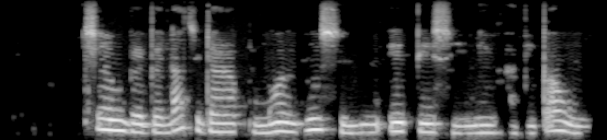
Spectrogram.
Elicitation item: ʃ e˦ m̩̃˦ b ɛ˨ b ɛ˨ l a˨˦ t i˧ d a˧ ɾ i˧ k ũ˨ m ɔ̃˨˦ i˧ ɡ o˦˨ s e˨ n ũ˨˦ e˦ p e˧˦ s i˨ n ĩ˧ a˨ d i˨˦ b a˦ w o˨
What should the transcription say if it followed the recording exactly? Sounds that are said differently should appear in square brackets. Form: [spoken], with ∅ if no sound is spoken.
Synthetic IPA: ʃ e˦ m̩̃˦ b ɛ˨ b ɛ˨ l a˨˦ t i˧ d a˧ ɾ [a˧] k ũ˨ m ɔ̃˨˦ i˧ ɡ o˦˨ s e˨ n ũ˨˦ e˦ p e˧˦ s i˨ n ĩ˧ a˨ [b] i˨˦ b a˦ w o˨

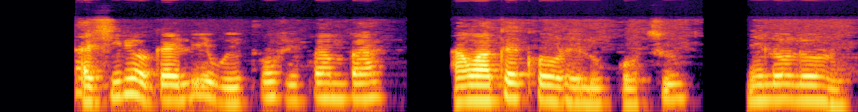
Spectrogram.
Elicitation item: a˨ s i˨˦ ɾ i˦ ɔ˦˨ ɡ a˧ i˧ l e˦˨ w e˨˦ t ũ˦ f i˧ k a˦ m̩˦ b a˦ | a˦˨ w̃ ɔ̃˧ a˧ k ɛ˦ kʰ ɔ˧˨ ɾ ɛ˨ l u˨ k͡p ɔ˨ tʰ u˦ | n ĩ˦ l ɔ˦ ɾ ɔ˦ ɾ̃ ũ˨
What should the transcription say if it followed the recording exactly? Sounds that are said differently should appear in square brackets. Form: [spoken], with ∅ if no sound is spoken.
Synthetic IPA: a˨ [ʃ] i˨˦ ɾ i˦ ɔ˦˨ ɡ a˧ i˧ l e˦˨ w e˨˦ t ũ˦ f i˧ [k͡p] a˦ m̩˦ b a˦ | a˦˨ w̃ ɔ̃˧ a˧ k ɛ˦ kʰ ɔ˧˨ ɾ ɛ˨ l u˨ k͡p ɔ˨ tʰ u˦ | n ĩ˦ l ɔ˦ [l] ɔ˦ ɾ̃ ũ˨

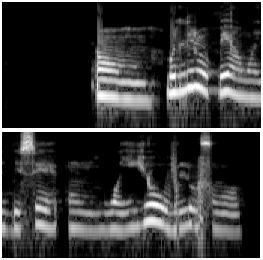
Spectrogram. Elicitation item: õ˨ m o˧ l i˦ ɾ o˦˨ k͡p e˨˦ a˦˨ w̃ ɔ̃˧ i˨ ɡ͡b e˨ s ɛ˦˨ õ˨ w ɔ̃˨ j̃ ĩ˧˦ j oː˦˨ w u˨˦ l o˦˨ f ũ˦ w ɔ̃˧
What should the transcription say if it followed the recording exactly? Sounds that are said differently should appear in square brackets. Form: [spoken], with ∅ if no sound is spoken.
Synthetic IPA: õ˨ m o˧ l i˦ ɾ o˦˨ k͡p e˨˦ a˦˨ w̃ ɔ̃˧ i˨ ɡ͡b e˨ s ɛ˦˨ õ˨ w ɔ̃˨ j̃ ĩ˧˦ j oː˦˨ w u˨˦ l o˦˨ f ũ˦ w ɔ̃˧

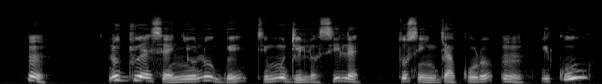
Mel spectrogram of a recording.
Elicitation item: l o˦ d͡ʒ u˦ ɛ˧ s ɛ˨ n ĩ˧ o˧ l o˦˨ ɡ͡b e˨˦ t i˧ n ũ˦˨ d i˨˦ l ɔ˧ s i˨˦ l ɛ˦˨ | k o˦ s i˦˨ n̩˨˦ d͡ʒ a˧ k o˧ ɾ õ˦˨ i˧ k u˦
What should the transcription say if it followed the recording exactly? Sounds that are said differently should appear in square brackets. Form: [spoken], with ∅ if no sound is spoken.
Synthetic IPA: l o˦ d͡ʒ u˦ ɛ˧ s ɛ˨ n ĩ˧ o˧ l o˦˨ ɡ͡b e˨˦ t i˧ [m] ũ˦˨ d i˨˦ l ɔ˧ s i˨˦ l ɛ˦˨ | [t] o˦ s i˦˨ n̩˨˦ d͡ʒ a˧ k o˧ ɾ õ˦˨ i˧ k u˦

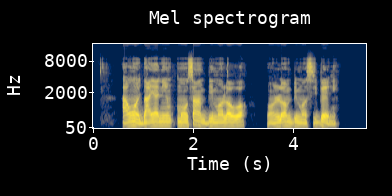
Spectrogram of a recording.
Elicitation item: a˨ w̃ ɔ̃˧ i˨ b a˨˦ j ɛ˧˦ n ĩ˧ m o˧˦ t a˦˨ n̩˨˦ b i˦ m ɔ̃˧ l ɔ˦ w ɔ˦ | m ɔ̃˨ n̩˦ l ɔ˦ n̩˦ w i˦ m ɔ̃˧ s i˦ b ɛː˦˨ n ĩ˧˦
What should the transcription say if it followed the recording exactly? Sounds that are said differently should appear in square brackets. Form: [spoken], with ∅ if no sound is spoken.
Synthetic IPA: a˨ w̃ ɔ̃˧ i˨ [ɡ͡b] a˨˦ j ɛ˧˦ n ĩ˧ m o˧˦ [s] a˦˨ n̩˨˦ b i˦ m ɔ̃˧ l ɔ˦ w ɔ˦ | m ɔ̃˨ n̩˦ l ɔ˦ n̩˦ [b] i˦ m ɔ̃˧ s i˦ b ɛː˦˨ n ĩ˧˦

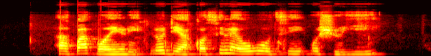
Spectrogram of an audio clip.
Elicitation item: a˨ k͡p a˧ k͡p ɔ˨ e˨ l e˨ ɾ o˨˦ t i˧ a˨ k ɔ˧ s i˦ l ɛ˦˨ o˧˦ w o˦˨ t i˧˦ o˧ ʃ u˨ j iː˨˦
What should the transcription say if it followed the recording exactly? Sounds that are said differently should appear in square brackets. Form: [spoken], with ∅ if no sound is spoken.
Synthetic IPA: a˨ k͡p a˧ k͡p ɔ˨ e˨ [ɾ] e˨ [l] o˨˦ [d] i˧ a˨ k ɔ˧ s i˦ l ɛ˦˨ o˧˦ w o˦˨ t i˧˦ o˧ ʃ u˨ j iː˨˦

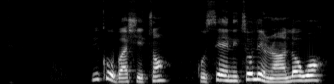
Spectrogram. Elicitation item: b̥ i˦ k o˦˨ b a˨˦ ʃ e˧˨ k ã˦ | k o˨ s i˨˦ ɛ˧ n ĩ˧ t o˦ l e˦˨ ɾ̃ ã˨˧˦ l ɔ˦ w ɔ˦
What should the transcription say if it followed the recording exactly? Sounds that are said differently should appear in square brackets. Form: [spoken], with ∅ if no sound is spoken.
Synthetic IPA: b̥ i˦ k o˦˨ b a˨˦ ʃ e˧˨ [t] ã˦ | k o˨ s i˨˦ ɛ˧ n ĩ˧ t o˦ l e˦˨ ɾ̃ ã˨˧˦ l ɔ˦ w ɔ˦

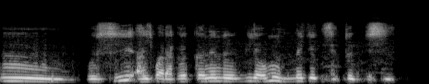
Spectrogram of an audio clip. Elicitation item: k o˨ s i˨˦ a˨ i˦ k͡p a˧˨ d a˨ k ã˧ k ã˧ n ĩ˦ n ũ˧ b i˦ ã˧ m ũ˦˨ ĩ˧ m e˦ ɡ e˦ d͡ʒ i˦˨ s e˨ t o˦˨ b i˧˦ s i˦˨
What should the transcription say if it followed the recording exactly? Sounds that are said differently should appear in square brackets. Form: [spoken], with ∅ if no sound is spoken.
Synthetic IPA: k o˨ s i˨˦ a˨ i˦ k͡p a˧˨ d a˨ k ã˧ k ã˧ n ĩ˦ n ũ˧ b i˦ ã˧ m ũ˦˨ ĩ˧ m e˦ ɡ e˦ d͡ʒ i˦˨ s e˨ t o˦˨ b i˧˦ s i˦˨

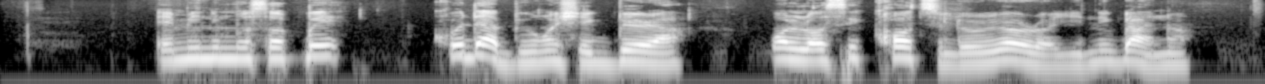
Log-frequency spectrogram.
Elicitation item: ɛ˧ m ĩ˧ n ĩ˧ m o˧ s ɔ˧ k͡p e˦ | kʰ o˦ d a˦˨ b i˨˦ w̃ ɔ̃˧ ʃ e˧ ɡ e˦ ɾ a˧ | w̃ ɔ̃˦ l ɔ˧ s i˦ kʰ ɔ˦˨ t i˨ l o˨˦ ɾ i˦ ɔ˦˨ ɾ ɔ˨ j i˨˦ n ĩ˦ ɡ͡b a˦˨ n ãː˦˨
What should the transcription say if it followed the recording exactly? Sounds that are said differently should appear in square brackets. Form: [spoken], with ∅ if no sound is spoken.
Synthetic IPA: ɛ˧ m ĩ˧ n ĩ˧ m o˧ s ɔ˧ k͡p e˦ | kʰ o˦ d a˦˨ b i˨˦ w̃ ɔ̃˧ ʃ e˧ [ɡ͡b] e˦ ɾ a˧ | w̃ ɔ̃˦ l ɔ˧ s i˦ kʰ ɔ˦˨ t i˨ l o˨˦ ɾ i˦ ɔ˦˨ ɾ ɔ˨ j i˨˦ n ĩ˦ ɡ͡b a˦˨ n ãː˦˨

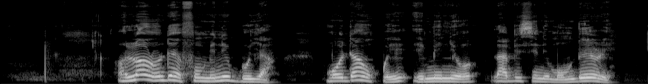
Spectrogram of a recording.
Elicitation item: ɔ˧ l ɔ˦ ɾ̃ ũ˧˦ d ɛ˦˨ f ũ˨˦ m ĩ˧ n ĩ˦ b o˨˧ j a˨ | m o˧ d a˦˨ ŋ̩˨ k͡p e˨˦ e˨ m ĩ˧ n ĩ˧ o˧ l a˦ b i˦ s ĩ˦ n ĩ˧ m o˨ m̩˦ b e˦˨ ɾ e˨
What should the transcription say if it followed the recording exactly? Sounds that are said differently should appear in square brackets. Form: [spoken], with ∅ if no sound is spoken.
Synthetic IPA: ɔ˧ l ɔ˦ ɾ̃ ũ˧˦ d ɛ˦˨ f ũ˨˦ m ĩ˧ n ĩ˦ [ɡ͡b] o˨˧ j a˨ | m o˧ d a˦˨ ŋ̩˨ k͡p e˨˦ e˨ m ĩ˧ n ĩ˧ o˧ l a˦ b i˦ s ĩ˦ n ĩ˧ m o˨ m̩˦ b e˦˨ ɾ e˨

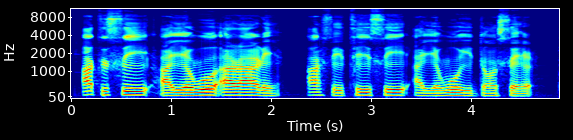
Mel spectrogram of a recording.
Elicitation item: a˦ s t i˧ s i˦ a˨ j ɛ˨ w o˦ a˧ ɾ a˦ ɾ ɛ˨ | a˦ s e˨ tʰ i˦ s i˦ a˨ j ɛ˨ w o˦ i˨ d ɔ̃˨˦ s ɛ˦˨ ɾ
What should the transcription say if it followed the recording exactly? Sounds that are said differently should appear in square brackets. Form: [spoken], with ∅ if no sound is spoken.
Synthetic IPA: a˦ [∅] t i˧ s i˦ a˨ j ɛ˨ w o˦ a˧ ɾ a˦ ɾ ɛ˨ | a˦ s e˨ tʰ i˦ s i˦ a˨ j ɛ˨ w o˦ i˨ d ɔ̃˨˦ s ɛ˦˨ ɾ

